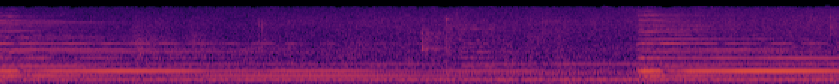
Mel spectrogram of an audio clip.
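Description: Russian folk-instrument orchestra of domras, balalaikas and gusli playing soft held notes in a contemporary concert piece. A chord enters at the start and is struck again about three seconds in, over a steady low tone.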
